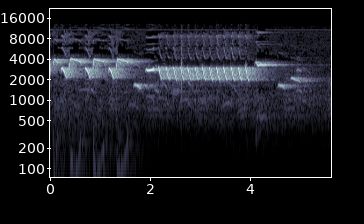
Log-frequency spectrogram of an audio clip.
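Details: High, energetic wren song opening with repeated upslurred notes, breaking into a long even trill of about a dozen quick chirps, then two short whistled notes fading out; no other sounds present.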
